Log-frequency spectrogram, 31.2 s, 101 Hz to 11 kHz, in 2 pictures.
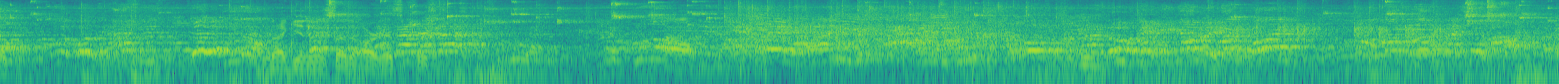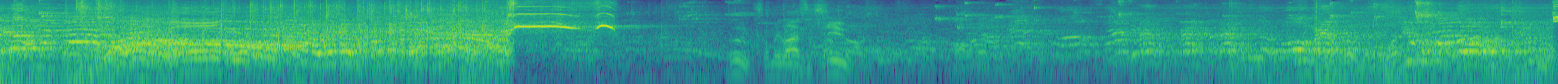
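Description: Basketball game in a gym: a ball dribbling on the hardwood floor amid players' and spectators' shouts, echoing in the large hall. A referee's whistle blows briefly about 21 seconds in, after which the sound drops much quieter.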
